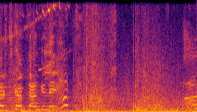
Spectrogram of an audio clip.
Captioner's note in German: Schuss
